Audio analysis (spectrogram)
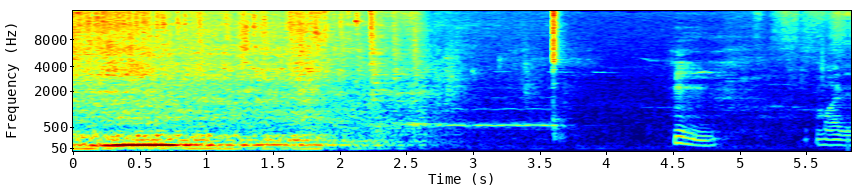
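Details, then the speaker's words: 1987 Ford Mustang SSP, sat a year and a half, new distributor cap and starter solenoid: fuel pump heard, engine catches and revs briefly then dies to silence with faint whirs; starts then stalls, owner suspects out of fuel or wiring. "oh there's fuel pump how about that well started for a second"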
